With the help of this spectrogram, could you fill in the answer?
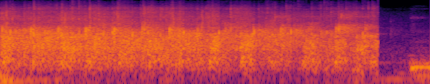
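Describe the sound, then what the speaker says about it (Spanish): A church congregation claps together in sustained, fairly loud applause that carries on steadily before cutting off abruptly near the end. "Denle el aplauso al Señor"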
